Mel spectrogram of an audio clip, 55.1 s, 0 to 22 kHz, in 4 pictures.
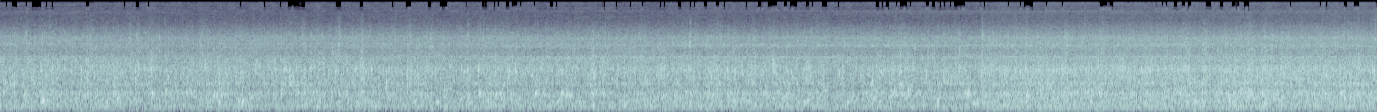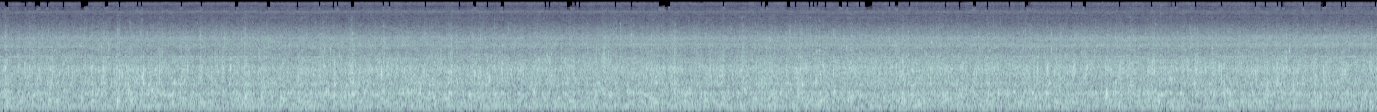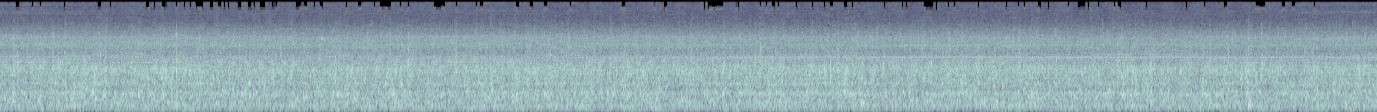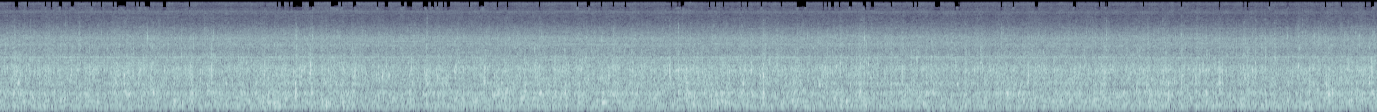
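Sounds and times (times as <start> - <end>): water rushing over stones: 0.0 - 55.0.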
